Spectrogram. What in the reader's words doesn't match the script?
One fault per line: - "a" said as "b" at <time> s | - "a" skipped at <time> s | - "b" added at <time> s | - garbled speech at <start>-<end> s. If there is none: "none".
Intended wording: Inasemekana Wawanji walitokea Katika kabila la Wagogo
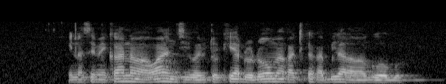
- "Dodoma" added at 2.4 s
